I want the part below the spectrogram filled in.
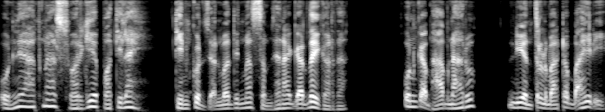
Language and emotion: Nepali, sad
